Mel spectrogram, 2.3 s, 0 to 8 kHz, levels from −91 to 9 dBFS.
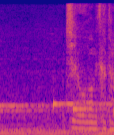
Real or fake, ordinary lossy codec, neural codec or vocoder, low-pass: real; AAC, 32 kbps; none; 7.2 kHz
